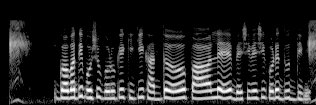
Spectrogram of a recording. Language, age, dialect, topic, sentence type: Bengali, <18, Rajbangshi, agriculture, question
